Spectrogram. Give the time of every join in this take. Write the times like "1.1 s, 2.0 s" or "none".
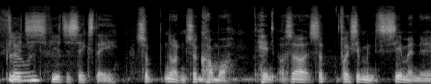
none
